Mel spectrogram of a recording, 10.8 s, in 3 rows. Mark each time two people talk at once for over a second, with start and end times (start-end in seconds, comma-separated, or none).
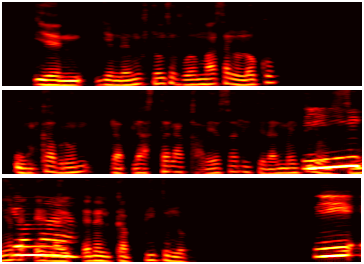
6.6-8.0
